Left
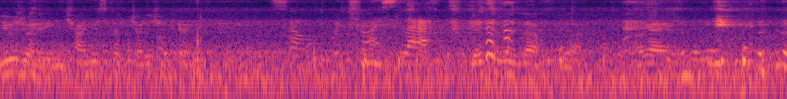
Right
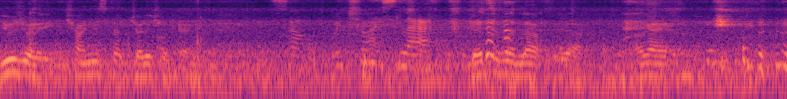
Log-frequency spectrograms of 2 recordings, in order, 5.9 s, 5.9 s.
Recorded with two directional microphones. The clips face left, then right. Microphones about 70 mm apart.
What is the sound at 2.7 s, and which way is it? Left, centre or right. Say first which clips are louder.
Speech: left 1 dB; centre.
